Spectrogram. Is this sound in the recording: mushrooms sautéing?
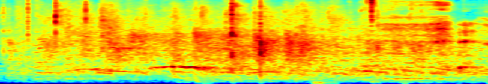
no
